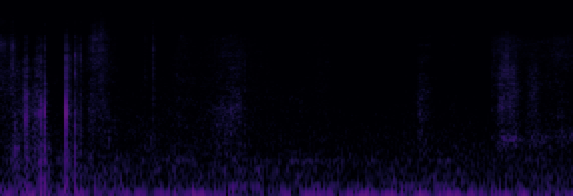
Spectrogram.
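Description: Fingers turn a glossy paper page in an open hardcover book, and a palm rubs across the glossy surface. Soft, bright swishes and papery rustles rise and fade over a steady low hum, with a sharper crackle near the start. The clip stays quiet throughout.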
